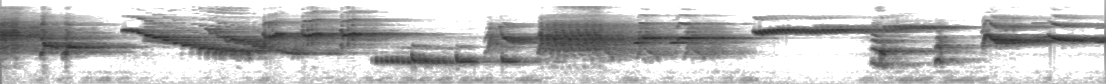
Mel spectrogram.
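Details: Energetic Asian pied starling song with full fill phrases, played to prompt other starlings to sing: falling slurred whistles, low rattling chatter, a harsh buzzy burst and a long steady high whistle, then quick chipping notes.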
